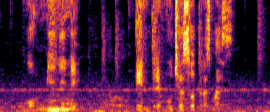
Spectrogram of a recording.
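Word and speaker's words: Homininae: terminación de las subfamilias, mismas que terminan escritas en NAE, que, como hemos visto, se pronuncia como NE. Así tenemos subfamilias como Canine, Feline, Hominine, entre muchas otras más.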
